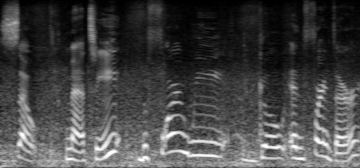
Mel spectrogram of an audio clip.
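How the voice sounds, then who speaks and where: A woman in an Indonesian accent speaks with high pitch and very wide pitch swings, with noticeable background noise. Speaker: student show host. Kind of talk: interview.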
